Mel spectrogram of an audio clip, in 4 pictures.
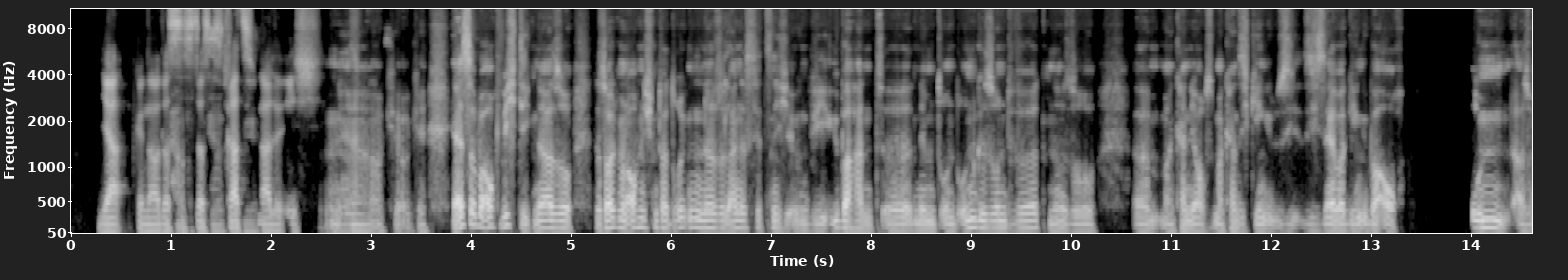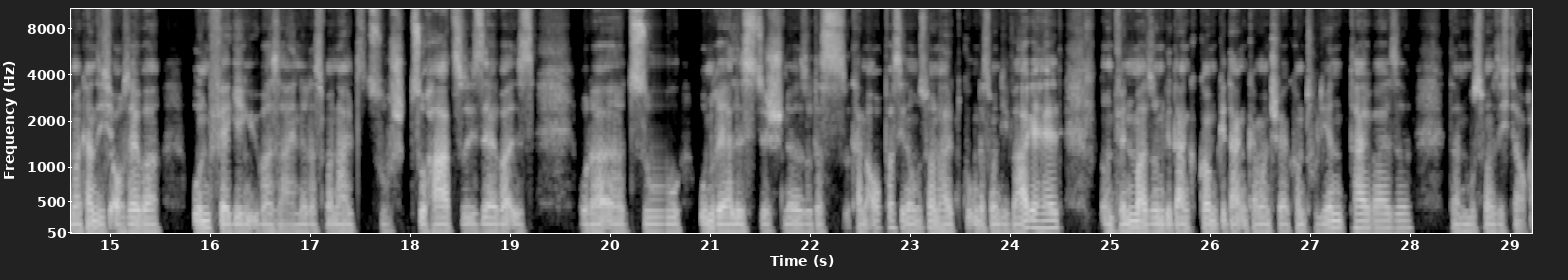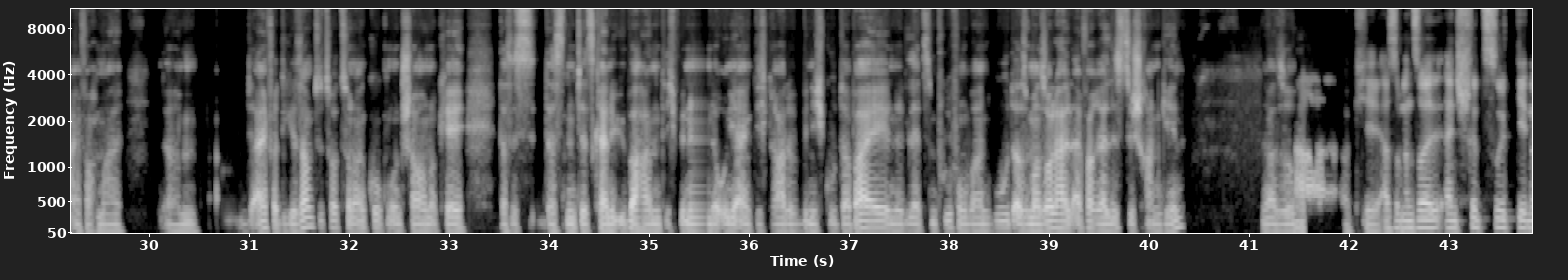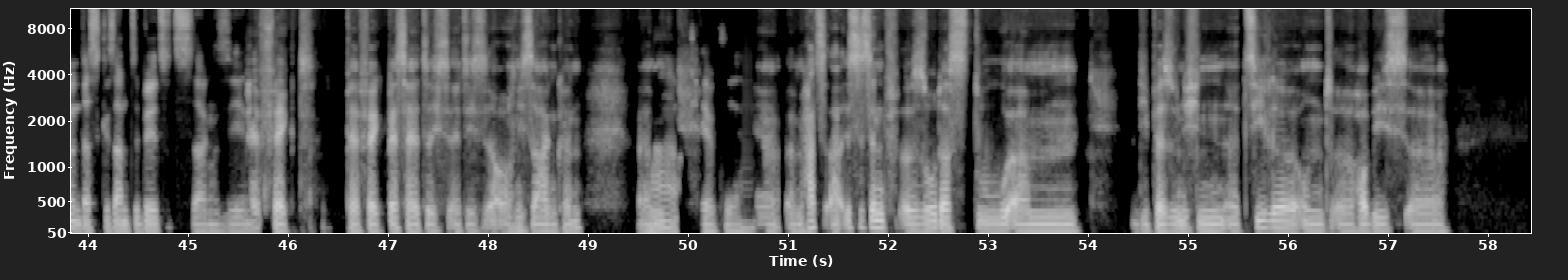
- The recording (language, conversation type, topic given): German, advice, Wie findest du Zeit, um an deinen persönlichen Zielen zu arbeiten?
- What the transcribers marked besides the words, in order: unintelligible speech; tapping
